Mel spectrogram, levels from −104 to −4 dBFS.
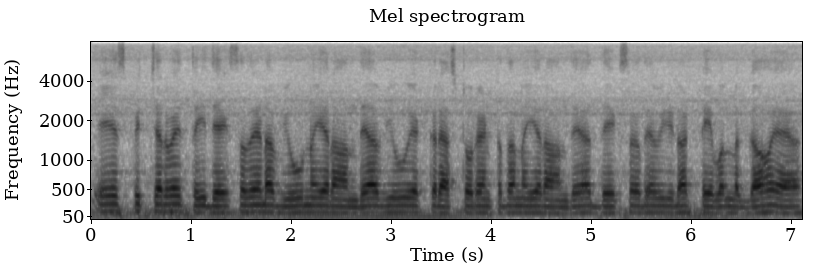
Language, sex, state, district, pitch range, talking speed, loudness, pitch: Punjabi, male, Punjab, Kapurthala, 110-120 Hz, 210 wpm, -16 LUFS, 115 Hz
